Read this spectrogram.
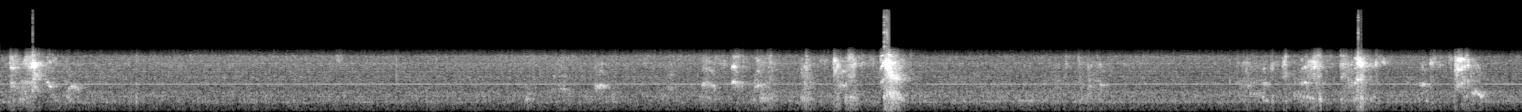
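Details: Shih Tzu playing with another female dog named Yesenia and chasing her off; scattered high yips and whimpery play sounds in short bursts, with quiet gaps between and a thin, band-limited recording.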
